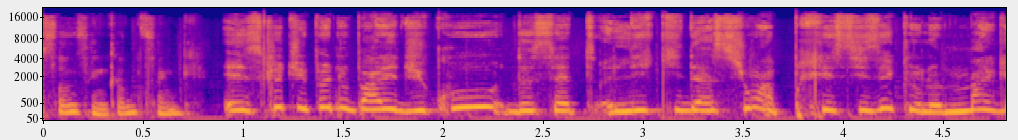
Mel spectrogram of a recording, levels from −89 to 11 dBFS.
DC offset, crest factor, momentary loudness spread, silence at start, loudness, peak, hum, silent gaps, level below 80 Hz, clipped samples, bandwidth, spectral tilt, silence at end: under 0.1%; 14 dB; 6 LU; 0 s; -15 LUFS; 0 dBFS; none; none; -46 dBFS; under 0.1%; 19 kHz; -4 dB/octave; 0 s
